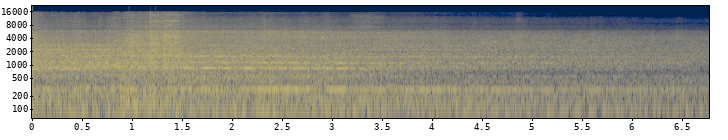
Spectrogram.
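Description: Union Pacific diesel locomotives of a freight train passing close by, engines running with a steady hum over the rumble of wheels on rail. The sound slowly fades as the units move away.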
